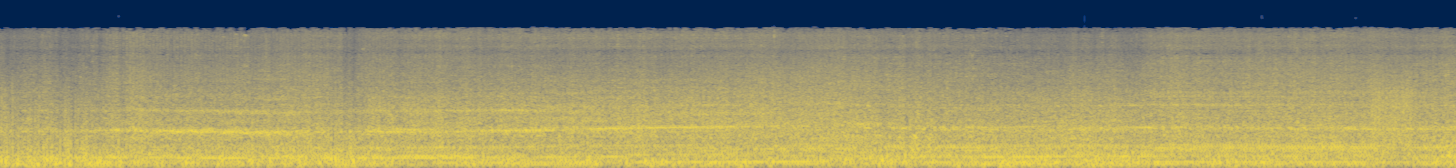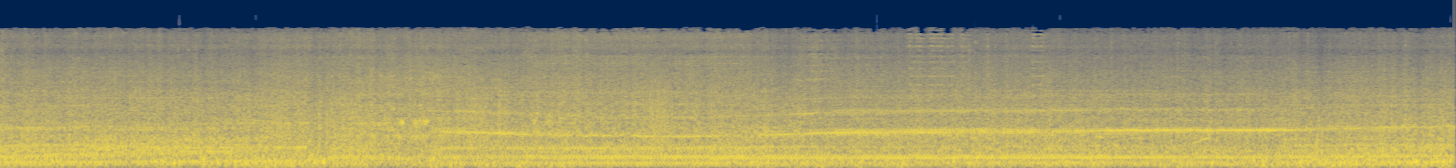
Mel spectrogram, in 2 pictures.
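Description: Onboard sound of a racing kart's engine running hard around the track, its pitch rising and falling with the corners. About twenty seconds in the revs drop noticeably, then climb back up.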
